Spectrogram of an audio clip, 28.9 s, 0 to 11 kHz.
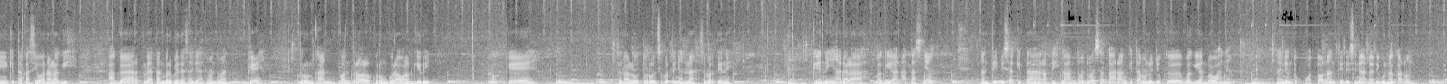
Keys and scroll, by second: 6.3 ctrl+[, 6.9 ctrl+[, 12.7 ctrl+[, 14.7 z, 15.7 z, 16.2 v.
